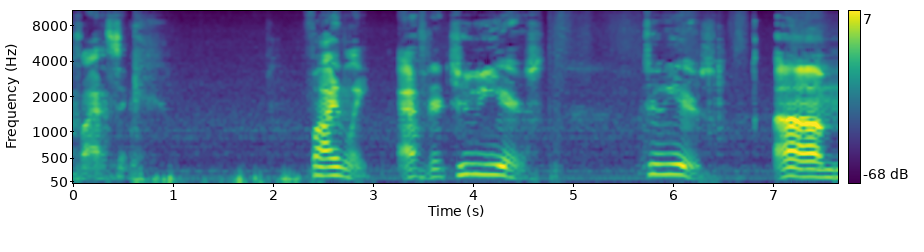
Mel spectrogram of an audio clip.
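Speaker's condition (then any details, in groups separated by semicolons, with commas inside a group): Cerebral palsy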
